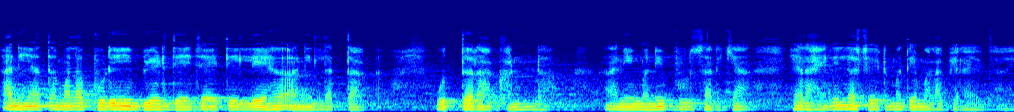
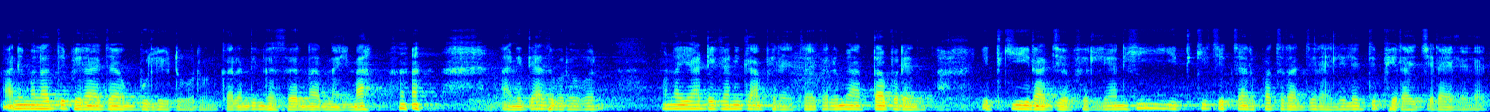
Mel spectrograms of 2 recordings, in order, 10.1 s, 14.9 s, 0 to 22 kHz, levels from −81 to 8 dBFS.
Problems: background sounds at intervals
